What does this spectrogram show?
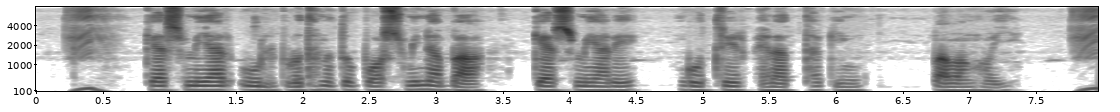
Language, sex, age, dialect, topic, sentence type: Bengali, male, 18-24, Rajbangshi, agriculture, statement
